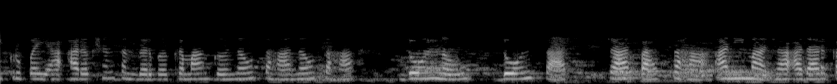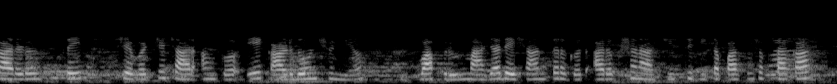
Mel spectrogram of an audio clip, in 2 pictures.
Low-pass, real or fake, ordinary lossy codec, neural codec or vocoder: 3.6 kHz; real; none; none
